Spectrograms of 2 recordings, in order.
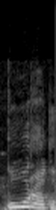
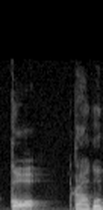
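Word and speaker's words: เกาะ: 것은 한국 분들이 사실 꼬라고 많이 알고 계시는데요. 그건 영어를 이제 한국어로 바꾸다 보니까 그렇게 발음을 하신 거고요. 섬이라는 것은 태국식 발음이 꺼라고 발음을 해주셔야 됩니다.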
